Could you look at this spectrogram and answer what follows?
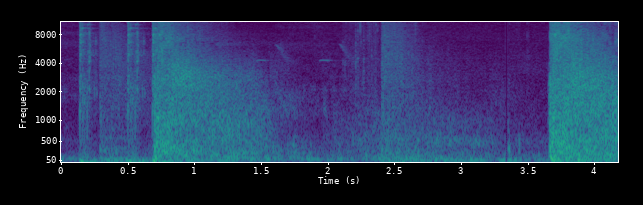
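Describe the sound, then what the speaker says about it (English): Bursts of gunfire ring out in a CS:GO match on the Inferno map, loud booming shots with fading tails and a few rapid pops between them, with no voices. "AWP will fire away."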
